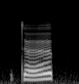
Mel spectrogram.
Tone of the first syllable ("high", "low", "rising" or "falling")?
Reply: rising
